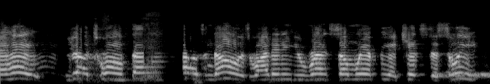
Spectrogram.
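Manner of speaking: ordinary talk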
